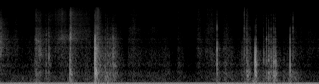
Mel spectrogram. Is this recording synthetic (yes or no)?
yes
